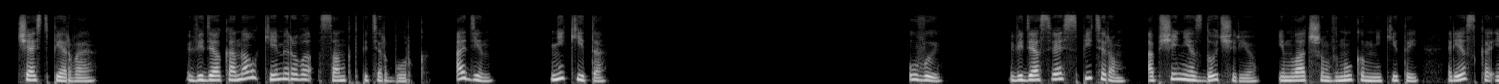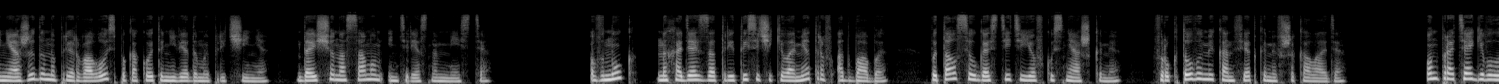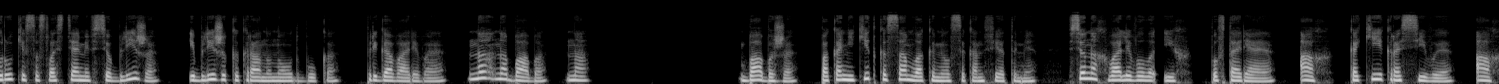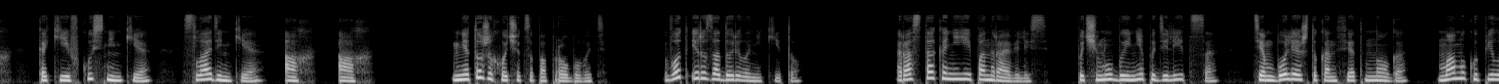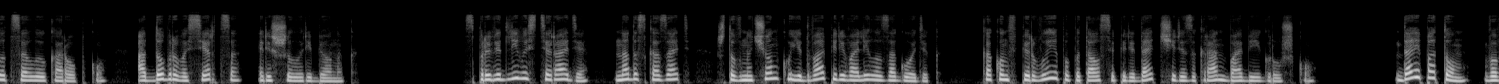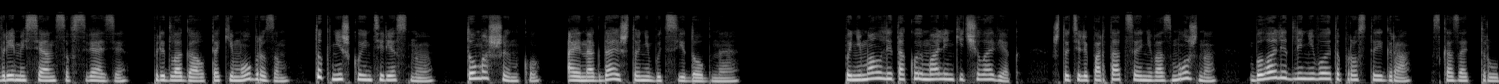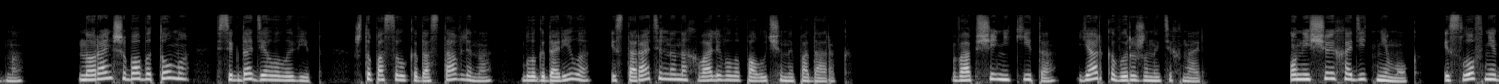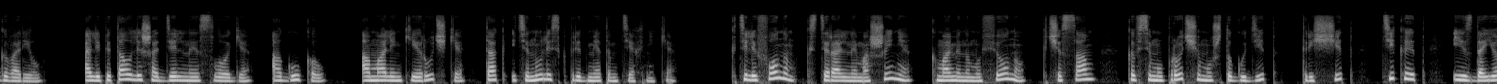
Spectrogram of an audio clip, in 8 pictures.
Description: Аудиокнига Слава прогрессу!
Автор Тамара Антоновна Скрипаль Читает аудиокнигу Авточтец ЛитРес.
